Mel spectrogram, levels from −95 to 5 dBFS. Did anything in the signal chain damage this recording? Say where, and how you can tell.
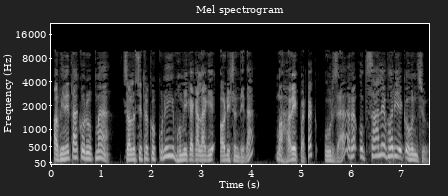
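Yes, at the codec stage, with the damage present across the whole clip. Nothing reaches above 10 kHz, so the speech sounds dull, and sibilants and sustained vowels carry a smeared, warbling, fizzy texture. That points to AAC compression, likely AAC-LC at a low rate that fits about 32 kbps. Short of bits, the encoder dropped the band above 10 kHz and coarsely quantised what remained.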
